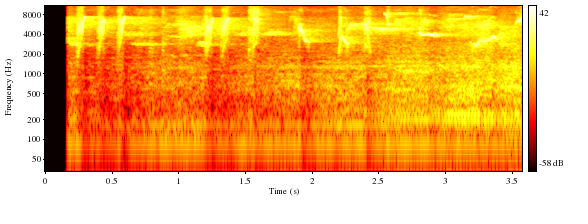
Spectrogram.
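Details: Common iora singing in a gacor, continuous style: high, bright whistled notes and sweeping chirps in quick succession, with sharp clicks between phrases.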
